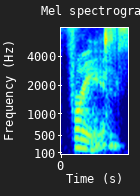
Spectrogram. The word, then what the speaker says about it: Phrinds: She is a communications professional and is also the co-founder of the Friends, it's spelled PH, which I love, PHRINDS, but it's pronounced Friends.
